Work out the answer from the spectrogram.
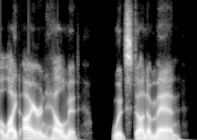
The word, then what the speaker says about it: Oman: iron helmet would stun a man says La Roi a 19 Oman which the natives pronounce Aman is the region best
